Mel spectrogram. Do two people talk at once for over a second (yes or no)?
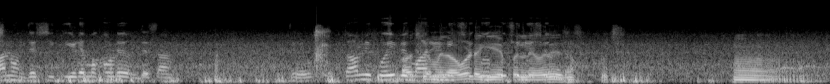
yes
